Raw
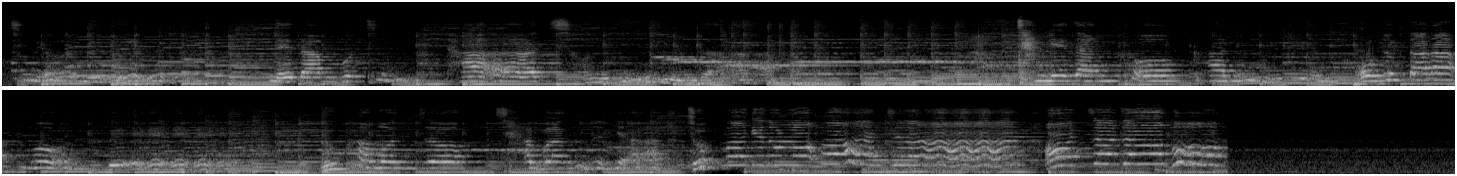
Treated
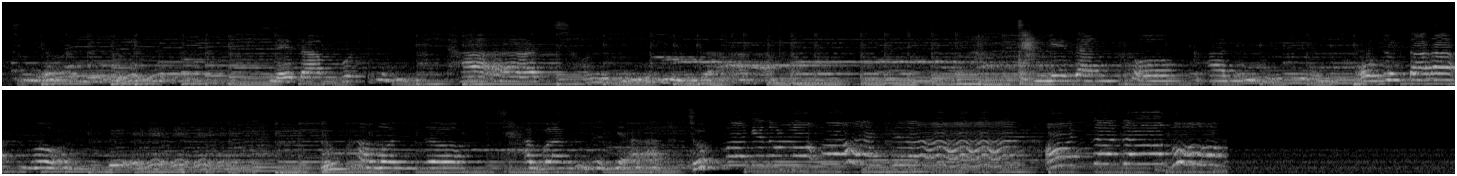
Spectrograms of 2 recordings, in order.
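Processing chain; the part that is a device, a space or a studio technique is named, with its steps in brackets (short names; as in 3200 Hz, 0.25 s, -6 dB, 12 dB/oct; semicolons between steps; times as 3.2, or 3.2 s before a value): inside a cardboard box (LPF 5700 Hz 12 dB/oct; small resonant body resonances 310/590/910 Hz, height 9 dB, ringing for 30 ms); gain -6.5 dB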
